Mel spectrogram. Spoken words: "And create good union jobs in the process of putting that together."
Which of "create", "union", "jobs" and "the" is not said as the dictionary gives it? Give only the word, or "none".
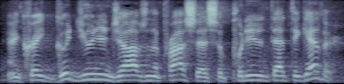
none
